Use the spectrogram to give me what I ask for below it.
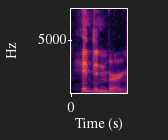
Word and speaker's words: Hindenburg: Hindenburg, not Heidenberg.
